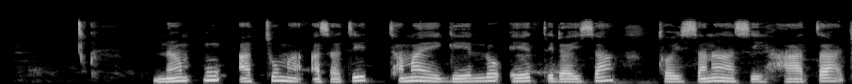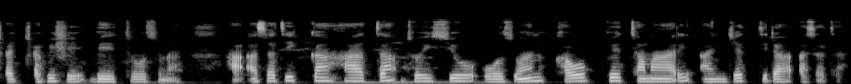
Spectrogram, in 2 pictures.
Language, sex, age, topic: Gamo, male, 25-35, government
